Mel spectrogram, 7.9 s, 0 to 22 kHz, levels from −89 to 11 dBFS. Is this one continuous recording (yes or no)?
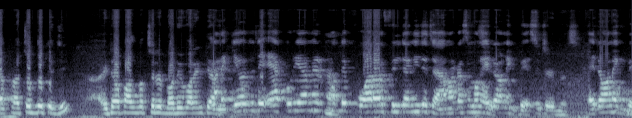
no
